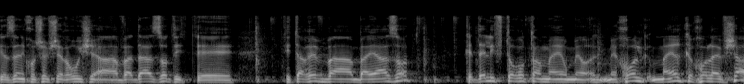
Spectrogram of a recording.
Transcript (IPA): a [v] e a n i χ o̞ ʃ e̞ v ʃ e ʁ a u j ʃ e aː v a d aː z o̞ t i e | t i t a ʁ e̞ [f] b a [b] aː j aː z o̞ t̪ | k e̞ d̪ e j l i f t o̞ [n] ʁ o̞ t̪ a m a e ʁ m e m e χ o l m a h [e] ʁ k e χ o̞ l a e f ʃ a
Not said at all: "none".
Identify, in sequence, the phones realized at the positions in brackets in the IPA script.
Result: z, v, b, none, e

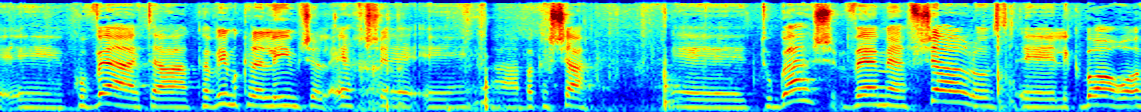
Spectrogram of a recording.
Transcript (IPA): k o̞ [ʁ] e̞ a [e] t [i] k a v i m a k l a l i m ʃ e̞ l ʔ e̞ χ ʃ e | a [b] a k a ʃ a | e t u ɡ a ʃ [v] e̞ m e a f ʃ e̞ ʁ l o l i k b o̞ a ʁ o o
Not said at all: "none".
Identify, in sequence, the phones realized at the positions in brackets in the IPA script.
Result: v, e, a, b, v

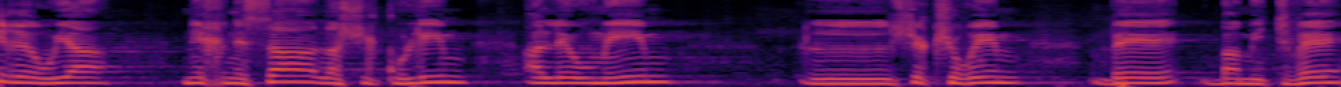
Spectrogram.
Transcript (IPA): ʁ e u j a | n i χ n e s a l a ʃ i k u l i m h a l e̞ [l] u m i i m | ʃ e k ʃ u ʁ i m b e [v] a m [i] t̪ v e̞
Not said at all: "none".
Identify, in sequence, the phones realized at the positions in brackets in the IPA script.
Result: none, b, i

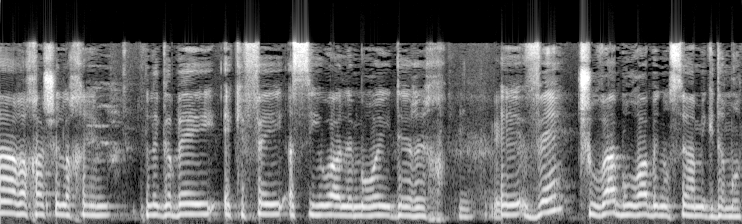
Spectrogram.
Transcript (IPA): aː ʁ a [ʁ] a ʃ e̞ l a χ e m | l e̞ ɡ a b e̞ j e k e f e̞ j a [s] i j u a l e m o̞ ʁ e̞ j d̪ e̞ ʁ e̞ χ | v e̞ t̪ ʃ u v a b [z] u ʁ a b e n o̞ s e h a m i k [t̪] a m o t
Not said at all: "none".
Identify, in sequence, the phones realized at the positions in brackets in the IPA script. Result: χ, s, ʁ, d̪

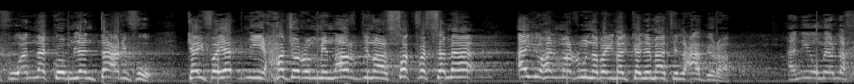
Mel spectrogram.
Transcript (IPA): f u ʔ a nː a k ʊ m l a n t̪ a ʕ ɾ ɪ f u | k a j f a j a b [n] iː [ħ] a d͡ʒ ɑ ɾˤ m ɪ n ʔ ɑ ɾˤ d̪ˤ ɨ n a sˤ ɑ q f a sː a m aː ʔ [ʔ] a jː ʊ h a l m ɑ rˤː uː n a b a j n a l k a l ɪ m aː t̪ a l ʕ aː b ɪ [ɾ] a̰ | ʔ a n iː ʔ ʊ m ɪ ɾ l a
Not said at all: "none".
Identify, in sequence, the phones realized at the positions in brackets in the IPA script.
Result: n, ħ, ʔ, ɾ

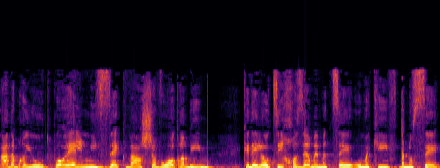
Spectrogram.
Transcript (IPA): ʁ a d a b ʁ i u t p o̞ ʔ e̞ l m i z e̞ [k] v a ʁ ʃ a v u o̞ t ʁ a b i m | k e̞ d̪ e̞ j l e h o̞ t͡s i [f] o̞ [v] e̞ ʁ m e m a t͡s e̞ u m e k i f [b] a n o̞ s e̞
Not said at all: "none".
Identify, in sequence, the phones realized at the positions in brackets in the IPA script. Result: k, χ, z, b

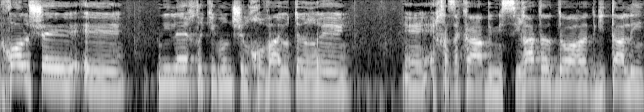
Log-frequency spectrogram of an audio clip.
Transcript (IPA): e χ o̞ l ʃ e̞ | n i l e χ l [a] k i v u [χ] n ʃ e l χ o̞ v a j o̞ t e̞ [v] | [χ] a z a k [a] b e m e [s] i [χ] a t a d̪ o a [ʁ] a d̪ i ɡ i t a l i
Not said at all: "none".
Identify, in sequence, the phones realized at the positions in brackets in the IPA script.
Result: e, none, ʁ, χ, a, s, ʁ, ʁ

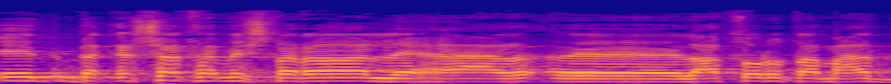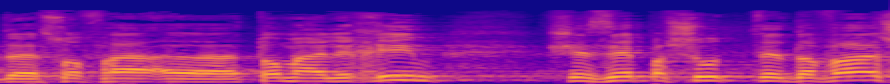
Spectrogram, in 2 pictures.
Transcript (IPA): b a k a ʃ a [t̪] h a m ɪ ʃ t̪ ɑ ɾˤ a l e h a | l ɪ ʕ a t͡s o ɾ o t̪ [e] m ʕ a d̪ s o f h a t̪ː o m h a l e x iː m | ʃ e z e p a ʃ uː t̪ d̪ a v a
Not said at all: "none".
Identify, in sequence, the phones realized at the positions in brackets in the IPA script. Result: t̪, a

